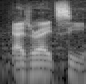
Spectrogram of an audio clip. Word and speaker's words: Azurite Sea: Azurite Sea. That's how it's pronounced.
